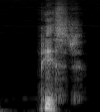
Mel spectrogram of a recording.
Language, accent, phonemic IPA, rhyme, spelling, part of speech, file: English, Australia, /pɪst/, -ɪst, pissed, verb / adjective, En-au-pissed.ogg
- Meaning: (verb) simple past and past participle of piss; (adjective) 1. Drunk 2. Annoyed, angry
